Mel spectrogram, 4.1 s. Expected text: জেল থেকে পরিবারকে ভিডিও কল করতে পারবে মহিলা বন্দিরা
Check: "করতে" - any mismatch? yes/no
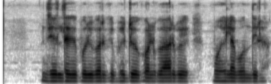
yes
